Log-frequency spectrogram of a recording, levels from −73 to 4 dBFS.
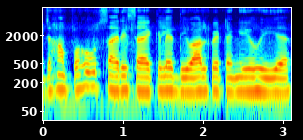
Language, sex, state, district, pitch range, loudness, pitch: Hindi, male, Jharkhand, Ranchi, 130-140 Hz, -17 LUFS, 135 Hz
